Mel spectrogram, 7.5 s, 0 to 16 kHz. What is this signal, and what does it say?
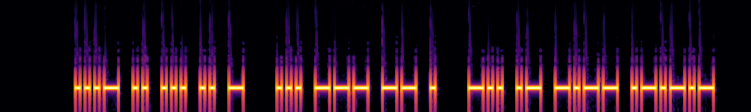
Morse code, heard as a keyed tone, about 25 wpm, 700 Hz. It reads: VISIT SOME DAY.
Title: Sentences from Top 900 Words 25wpm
